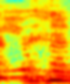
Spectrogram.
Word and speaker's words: Uilna: Estamos dando início a mais um podcast Farpas e Ferpas, com a nossa convidada aqui especial, o Wilna, não é isso a pronúncia? Wilna, é essa.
